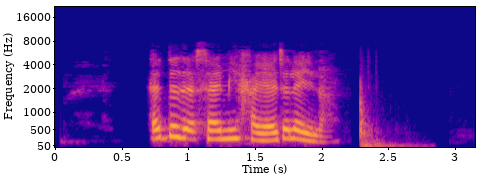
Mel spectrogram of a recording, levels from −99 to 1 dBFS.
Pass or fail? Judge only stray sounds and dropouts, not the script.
fail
